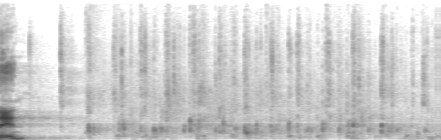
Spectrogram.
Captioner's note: crowd applauding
